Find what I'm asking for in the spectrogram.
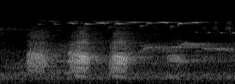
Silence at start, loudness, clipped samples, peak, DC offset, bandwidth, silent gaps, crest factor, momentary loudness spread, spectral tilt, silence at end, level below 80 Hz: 0 s; -33 LUFS; under 0.1%; -16 dBFS; under 0.1%; 12.5 kHz; none; 20 dB; 8 LU; 0 dB/octave; 0 s; -72 dBFS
